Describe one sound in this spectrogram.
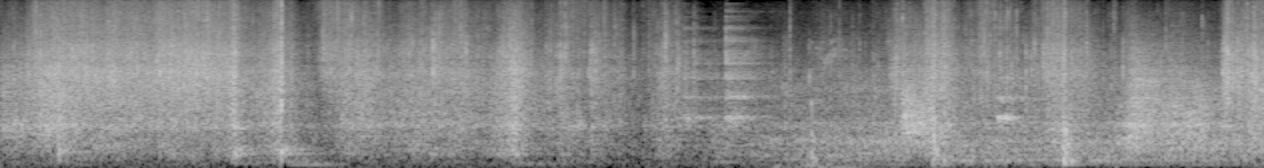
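Plastic sheeting crinkles and rustles.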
